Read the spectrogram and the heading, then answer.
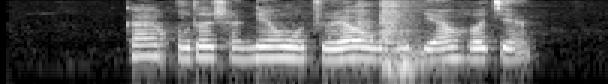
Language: Chinese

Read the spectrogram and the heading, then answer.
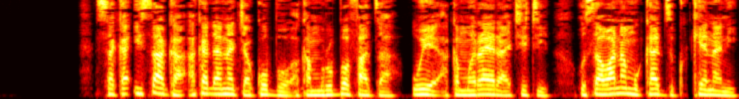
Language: Shona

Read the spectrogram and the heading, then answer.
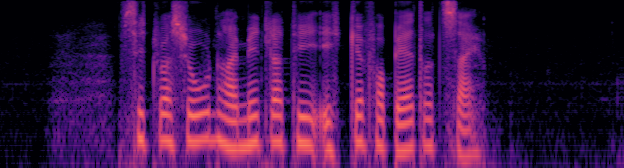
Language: Norwegian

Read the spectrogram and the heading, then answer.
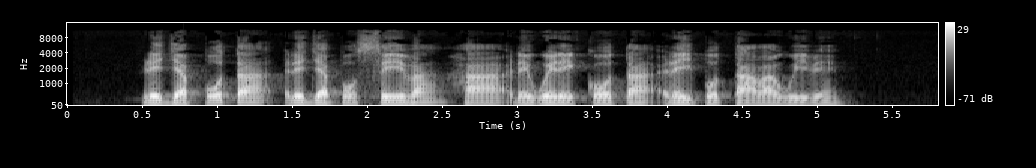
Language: Guarani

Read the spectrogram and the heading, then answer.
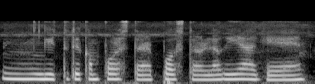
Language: Chakma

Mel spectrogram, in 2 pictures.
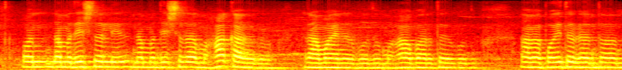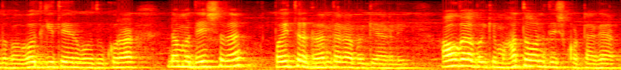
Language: Kannada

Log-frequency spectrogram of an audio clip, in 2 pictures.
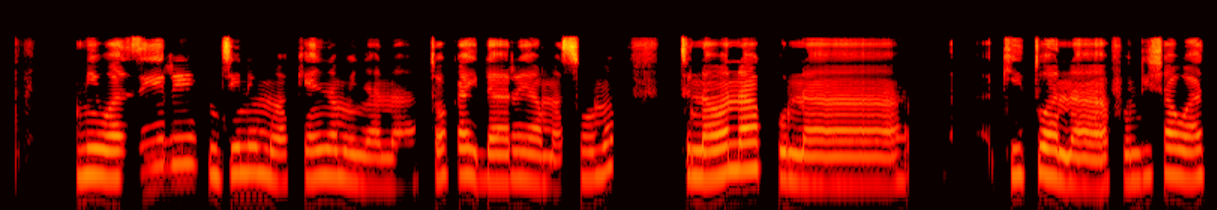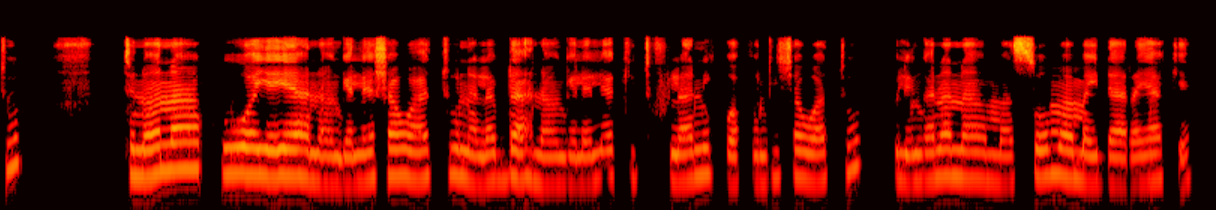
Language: Swahili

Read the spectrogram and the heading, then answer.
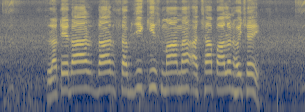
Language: Maithili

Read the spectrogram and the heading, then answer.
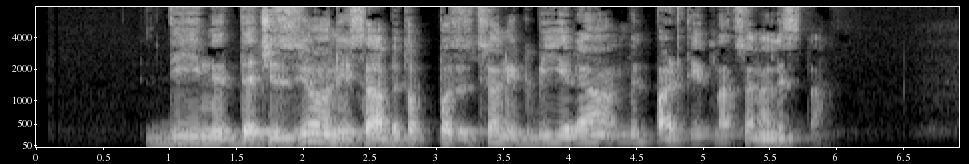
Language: Maltese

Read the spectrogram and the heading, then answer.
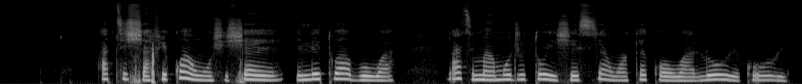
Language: Yoruba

